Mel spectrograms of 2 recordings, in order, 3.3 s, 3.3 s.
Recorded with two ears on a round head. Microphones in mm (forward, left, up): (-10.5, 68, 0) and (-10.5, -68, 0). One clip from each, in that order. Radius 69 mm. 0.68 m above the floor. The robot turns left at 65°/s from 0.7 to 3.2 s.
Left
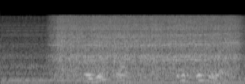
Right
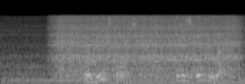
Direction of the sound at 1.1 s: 20° right.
